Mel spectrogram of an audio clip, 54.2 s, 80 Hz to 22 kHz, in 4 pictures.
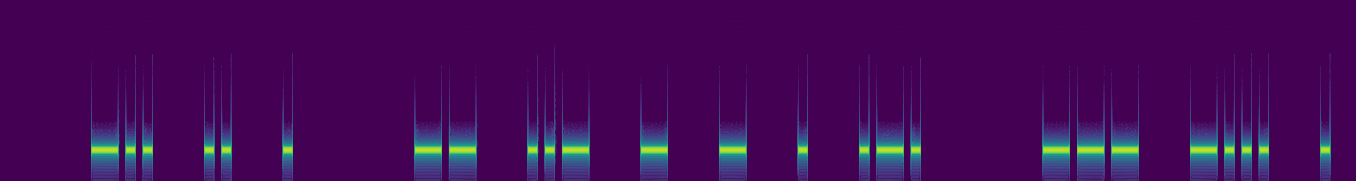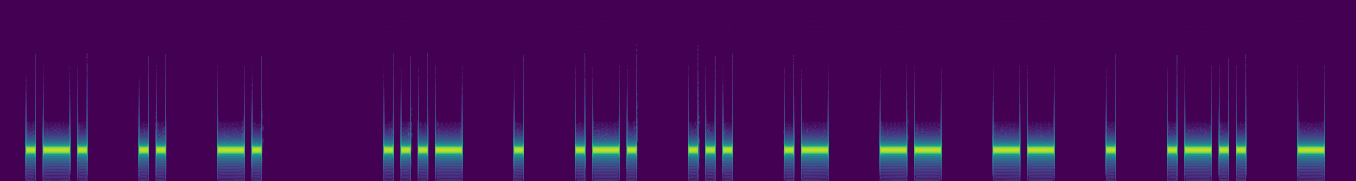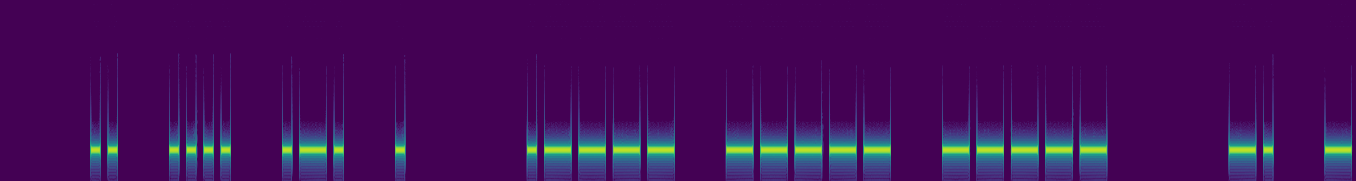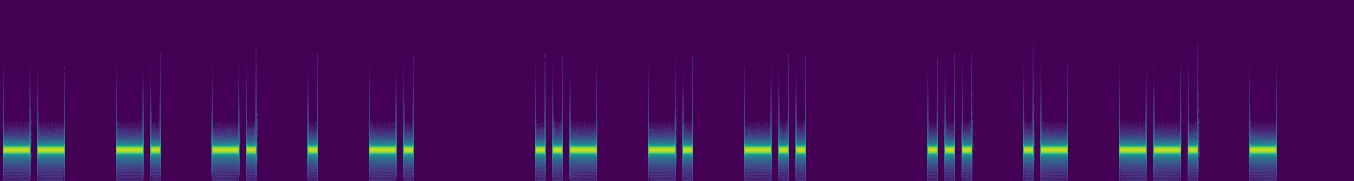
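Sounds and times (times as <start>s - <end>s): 
CW morse code beeps: 0.9s - 1.6s, 4.2s - 9.2s, 10.4s - 12.7s, 13.8s - 14.4s, 15.0s - 15.2s, 15.8s - 16.2s, 17.4s - 20.0s, 20.6s - 26.0s, 26.6s - 26.9s, 28.0s - 29.4s, 30.0s - 31.2s, 32.4s - 38.2s, 39.4s - 44.9s, 46.0s - 47.6s, 48.2s - 48.8s, 50.0s - 53.5s.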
